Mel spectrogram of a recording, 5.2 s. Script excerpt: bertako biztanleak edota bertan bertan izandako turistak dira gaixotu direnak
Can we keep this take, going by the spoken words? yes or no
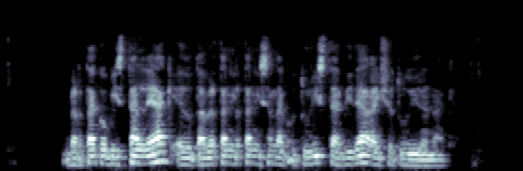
yes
